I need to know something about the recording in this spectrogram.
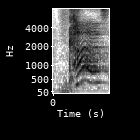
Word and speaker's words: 'cause: Cuz is the shortened form of because. We pronounce this as cuz.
